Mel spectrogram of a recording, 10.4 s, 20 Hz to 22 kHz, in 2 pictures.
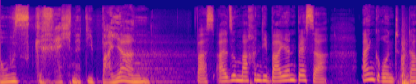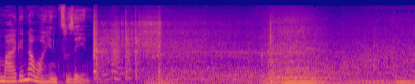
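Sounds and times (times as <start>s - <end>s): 
speech: 0.0s - 7.2s
car engine humming on a road trip into Lower Franconia, Bavaria: 6.4s - 10.3s.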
